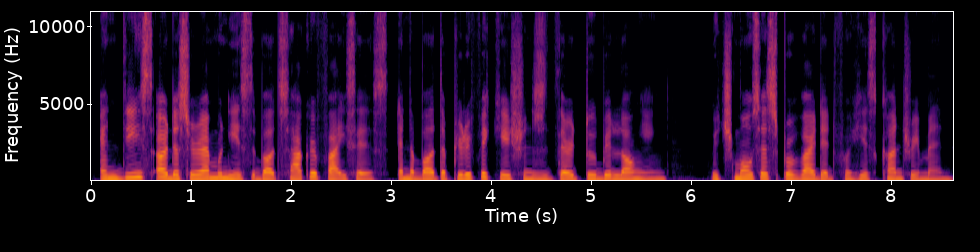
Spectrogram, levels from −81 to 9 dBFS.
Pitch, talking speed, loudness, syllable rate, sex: 215 Hz, 130 wpm, -20 LUFS, 5.3 syllables/s, female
